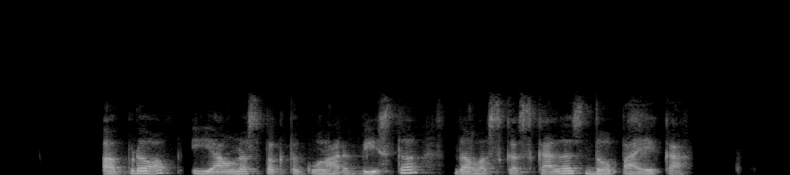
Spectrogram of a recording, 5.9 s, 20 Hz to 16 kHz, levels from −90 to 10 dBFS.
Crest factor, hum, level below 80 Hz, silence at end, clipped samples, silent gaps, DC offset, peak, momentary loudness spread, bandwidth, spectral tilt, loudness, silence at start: 20 dB; none; -74 dBFS; 0.75 s; under 0.1%; 1.38-1.43 s; under 0.1%; -10 dBFS; 7 LU; 7.4 kHz; -6 dB/octave; -29 LUFS; 0.75 s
